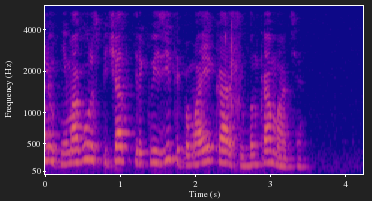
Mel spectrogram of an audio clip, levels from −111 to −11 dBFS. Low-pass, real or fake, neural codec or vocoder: 5.4 kHz; real; none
